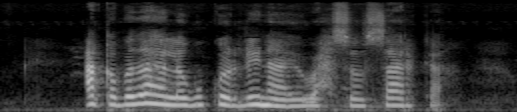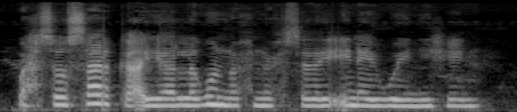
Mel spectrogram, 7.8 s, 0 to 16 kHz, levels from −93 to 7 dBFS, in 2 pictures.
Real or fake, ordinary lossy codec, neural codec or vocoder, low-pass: fake; AAC, 48 kbps; vocoder, 44.1 kHz, 128 mel bands every 512 samples, BigVGAN v2; 14.4 kHz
